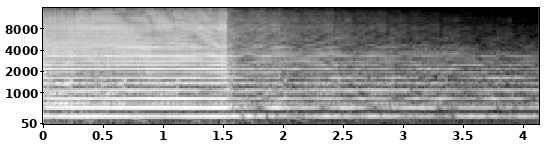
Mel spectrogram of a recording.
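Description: A single long, steady horn-like tone with a rich buzzy timbre, loud for the first second and a half and then dropping away and fading slowly.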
